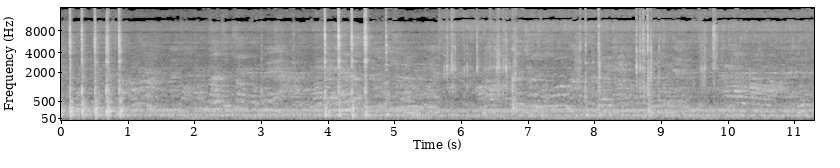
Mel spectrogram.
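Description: A spoon clinks against a glass jug.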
